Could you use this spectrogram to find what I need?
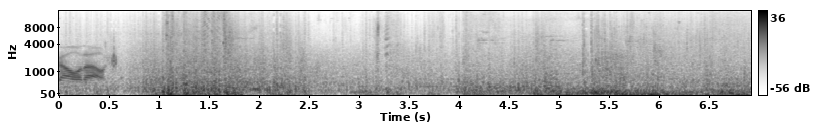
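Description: Gunfire rattles and booms in rapid bursts.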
